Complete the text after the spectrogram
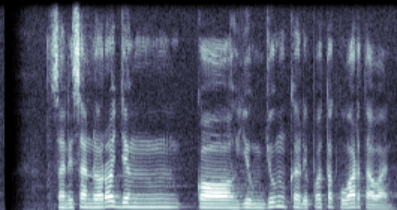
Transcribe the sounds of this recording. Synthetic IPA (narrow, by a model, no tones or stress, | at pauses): sandisandɔɾɔd͡ʒɨŋkɔjuŋd͡ʒuŋkɨdipɔt̪ɔkuwart̪awan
